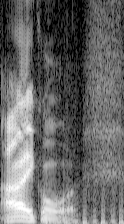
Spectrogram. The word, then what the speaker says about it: ichor: It's pronounced ichor.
